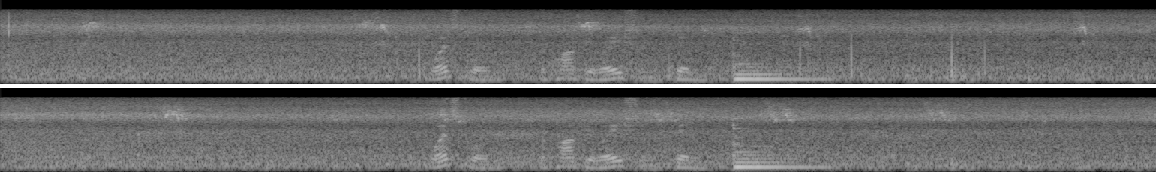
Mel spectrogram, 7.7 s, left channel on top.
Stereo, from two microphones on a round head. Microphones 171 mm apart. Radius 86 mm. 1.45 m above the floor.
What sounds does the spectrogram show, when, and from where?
2.9 s a man speaking: 20° right (ahead or behind)
4.9 s a piano: 60° right (ahead or behind)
